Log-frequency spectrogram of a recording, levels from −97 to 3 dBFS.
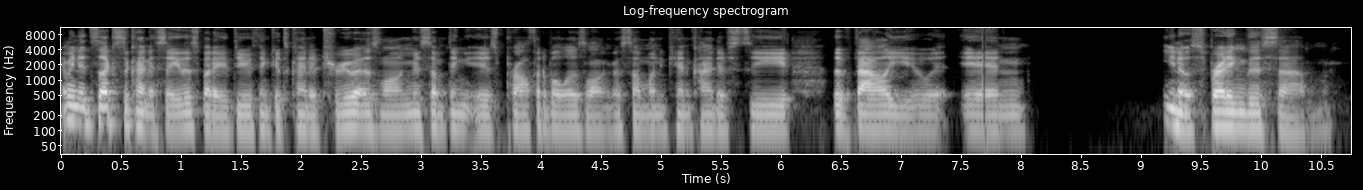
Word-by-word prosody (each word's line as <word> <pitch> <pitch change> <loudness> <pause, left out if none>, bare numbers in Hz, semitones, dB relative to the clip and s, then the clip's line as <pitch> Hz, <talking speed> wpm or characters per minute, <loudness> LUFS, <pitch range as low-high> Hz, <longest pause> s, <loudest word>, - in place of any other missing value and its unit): I - - -2
mean, 155 -2 +5
it 135 -2 0
sucks 145 +1 +7
to 130 - -2
kinda 115 -5 0
say 105 +1 -1
this, 115 +1 -2
but 105 -3 0
I 100 - 0
do 100 +1 -4
think 105 -1 -8
it's 105 - -7
kinda 100 -2 -4
true. 110 +3 +1
As 110 -1 +1
long 105 +1 -4
as 110 0 -4
something 110 -1 -3
is 100 0 -6
profitable, 105 0 -3
as 105 0 -4
long 100 0 -5
as 105 - -10
someone 100 -1 -6
can 105 -1 -8
kind 105 0 -6
of 100 - -7
see 105 -1 -4 0.3
the 105 -1 +1
value 105 -1 +3 0.2
in 100 -1 -4 1.1
You - - +4
know, 100 - +7
spreading 120 +1 +7
this, 110 -1 -2
um 90 -2 -6
105 Hz, 205 wpm, -23 LUFS, 100-110 Hz, 1.1 s, sucks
